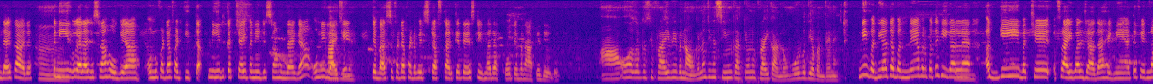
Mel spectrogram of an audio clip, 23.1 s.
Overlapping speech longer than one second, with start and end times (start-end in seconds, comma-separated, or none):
none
